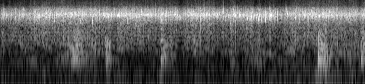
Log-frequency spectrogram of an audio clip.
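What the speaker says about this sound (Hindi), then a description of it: "तेल अच्छी तरह गर्म हो गया और मैंने प्याज डाल दिए" Sliced onions fry in well-heated oil for a chicken biryani, a loud, steady, close sizzle with brief stirring scrapes and no talking.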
